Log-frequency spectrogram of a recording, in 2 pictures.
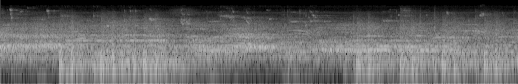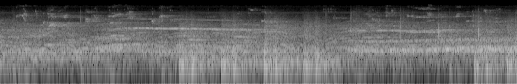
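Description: Basketball dribbled on a hardwood court during live play, with short high sneaker squeaks and voices, in a large hall.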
